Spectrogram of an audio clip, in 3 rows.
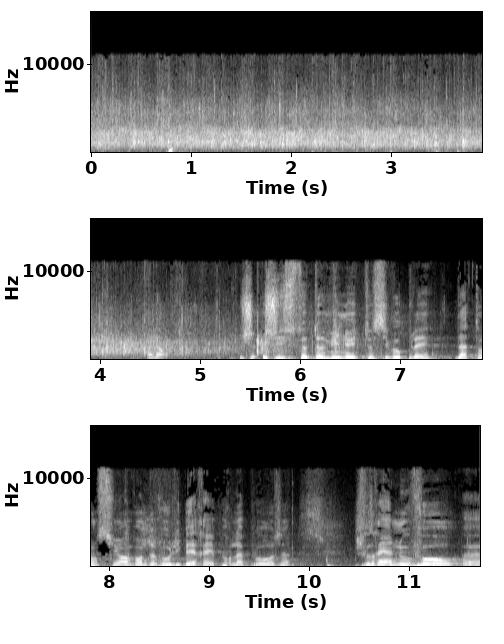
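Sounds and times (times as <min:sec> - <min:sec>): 
audience applause: 0:00.0 - 0:06.4
speech: 0:00.8 - 0:01.0, 0:04.5 - 0:04.8, 0:05.4 - 0:11.6.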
